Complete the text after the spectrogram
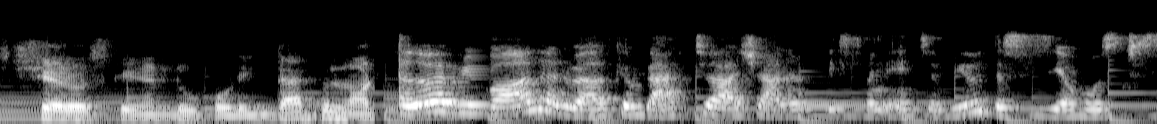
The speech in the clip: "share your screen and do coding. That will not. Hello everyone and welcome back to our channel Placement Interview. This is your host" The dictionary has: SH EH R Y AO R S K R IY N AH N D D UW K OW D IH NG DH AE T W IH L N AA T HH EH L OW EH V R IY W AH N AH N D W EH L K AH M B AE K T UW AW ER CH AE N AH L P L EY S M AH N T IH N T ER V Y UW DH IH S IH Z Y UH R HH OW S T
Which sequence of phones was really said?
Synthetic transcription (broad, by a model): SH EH R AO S K R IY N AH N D D UW K OW D IH NG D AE T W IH L N AA T HH EH L OW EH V R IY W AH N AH N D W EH L K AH M B AE K T UW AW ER CH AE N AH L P IY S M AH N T IH N T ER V Y UW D IH S IH Z Y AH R HH OW S T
